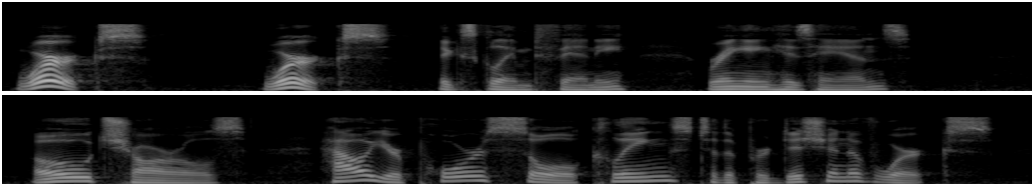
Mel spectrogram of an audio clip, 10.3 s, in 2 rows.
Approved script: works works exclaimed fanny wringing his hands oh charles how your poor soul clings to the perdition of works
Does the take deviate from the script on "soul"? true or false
false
